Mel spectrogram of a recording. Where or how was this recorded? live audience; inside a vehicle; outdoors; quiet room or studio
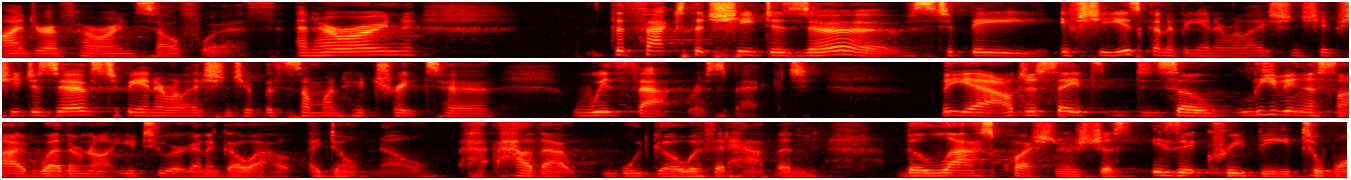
live audience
